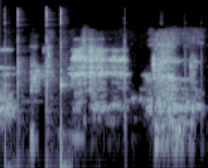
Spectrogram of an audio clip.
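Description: A table tennis ball clicks against a table and paddle.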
